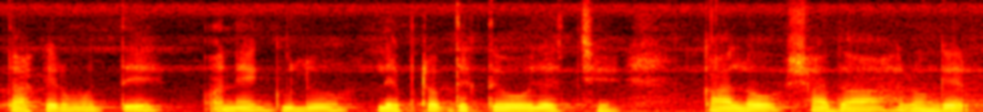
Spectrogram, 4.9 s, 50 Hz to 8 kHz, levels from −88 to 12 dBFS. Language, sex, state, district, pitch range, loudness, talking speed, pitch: Bengali, female, Assam, Hailakandi, 195-205 Hz, -15 LUFS, 120 wpm, 200 Hz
